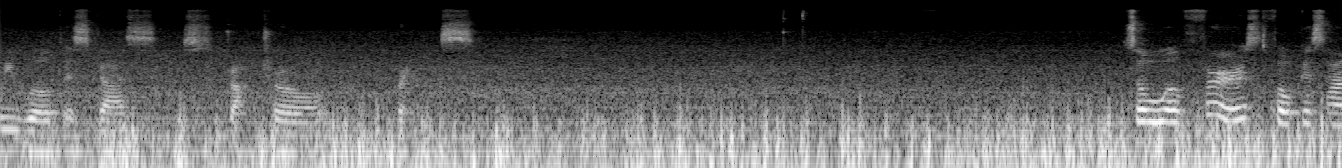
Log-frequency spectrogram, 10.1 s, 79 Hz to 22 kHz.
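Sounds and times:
low rumbling fan noise: 0:00.0 - 0:10.0.

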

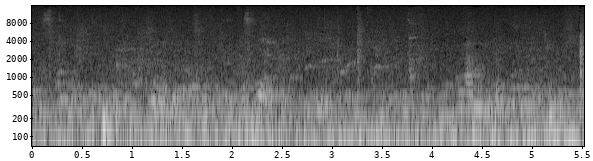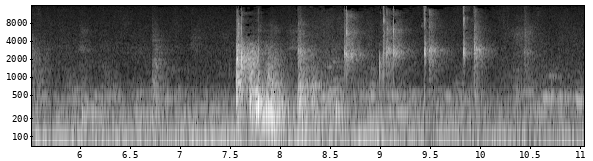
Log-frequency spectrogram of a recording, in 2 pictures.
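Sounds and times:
billiard balls clacking: 0:07.6 - 0:09.3.

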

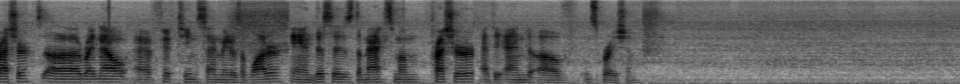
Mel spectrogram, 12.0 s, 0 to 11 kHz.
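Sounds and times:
ventilator air hiss: 0:00.0 - 0:12.0
ventilator blower hum: 0:00.0 - 0:12.0.

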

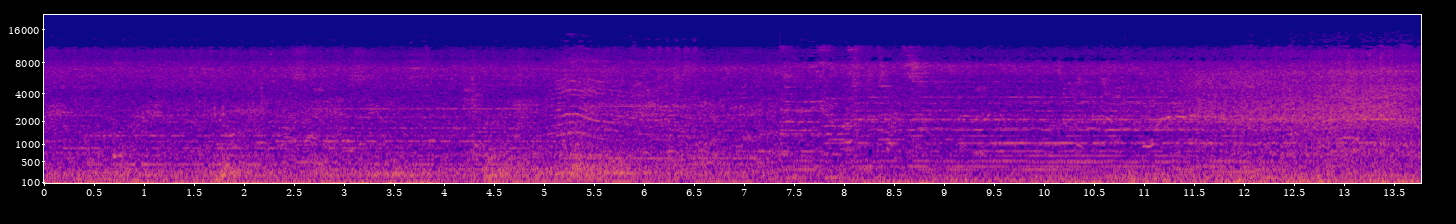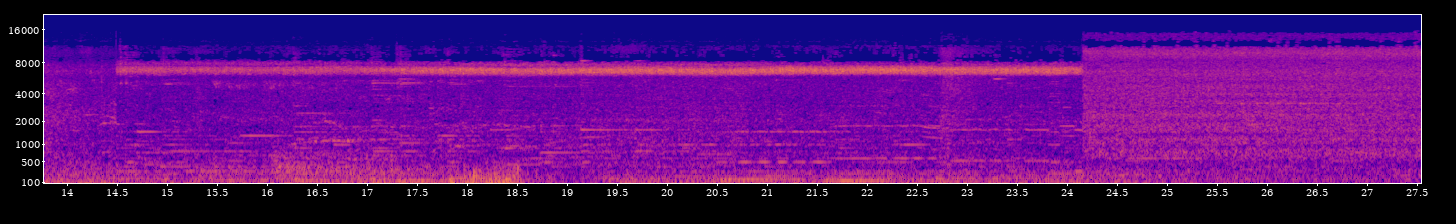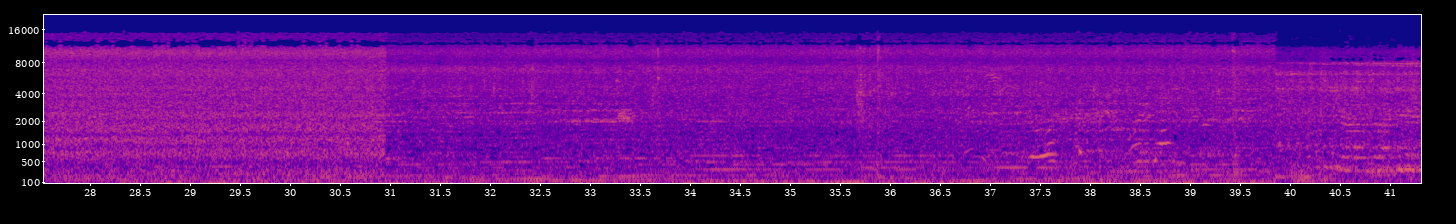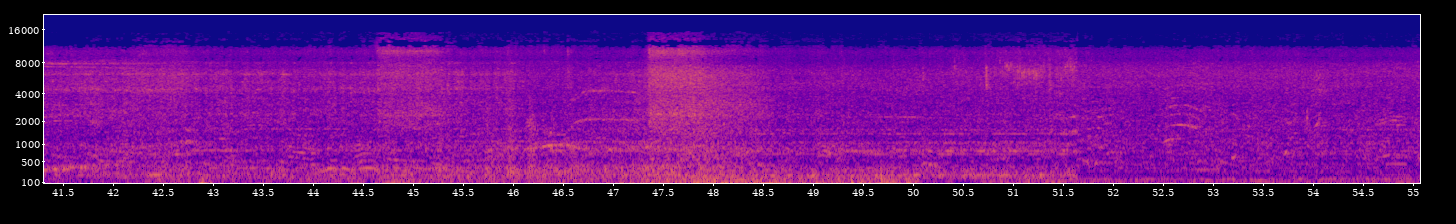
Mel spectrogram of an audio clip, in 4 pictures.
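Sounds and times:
background music: 0:00.0 - 0:51.6
crowd chatter: 0:00.0 - 0:55.0
ride cars rolling on track: 0:00.0 - 0:55.0.

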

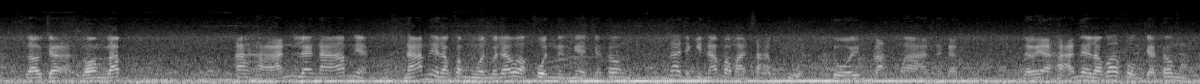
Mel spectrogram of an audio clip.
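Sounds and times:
road traffic engine hum: 0:00.0 - 0:12.0
man speaking: 0:02.3 - 0:12.0.

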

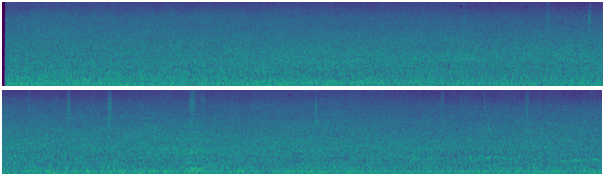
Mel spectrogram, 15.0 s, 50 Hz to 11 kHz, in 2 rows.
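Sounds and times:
distant city ambience: 0:00.0 - 0:15.0.

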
